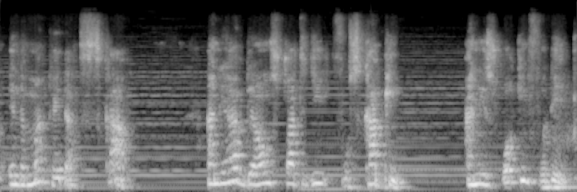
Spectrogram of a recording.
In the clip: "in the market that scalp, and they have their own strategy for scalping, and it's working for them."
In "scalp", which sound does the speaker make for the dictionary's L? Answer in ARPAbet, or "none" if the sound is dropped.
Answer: none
